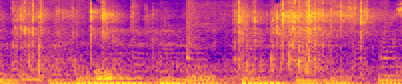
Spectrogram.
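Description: Background music with a steady bass beat, over the crinkling of a small foil toy packet being opened by hand.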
